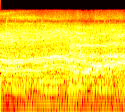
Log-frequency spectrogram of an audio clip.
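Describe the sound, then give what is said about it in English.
A chainsaw roars loud as a chainsaw-wielding maniac barges into a hotel room, its buzzing engine holding steady and then revving slightly higher partway through, with no voices over it. “The guy who busts into the fucking hotel room with a chainsaw.”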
